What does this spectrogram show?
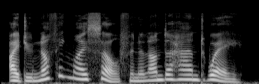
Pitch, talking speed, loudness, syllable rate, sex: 200 Hz, 185 wpm, -18 LUFS, 5.2 syllables/s, female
